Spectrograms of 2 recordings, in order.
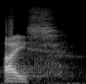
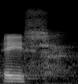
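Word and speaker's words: eis: It's E-I-S, ice, or ace, depending on how you pronounce it.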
